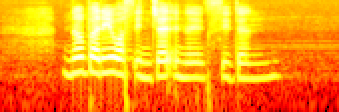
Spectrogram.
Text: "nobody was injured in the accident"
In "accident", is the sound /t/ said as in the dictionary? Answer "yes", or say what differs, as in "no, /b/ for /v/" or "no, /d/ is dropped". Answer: no, /t/ is dropped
